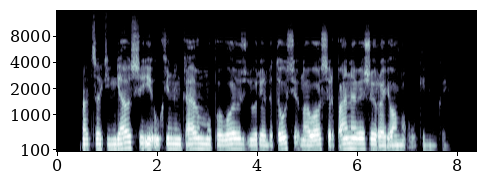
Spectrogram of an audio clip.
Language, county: Lithuanian, Vilnius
